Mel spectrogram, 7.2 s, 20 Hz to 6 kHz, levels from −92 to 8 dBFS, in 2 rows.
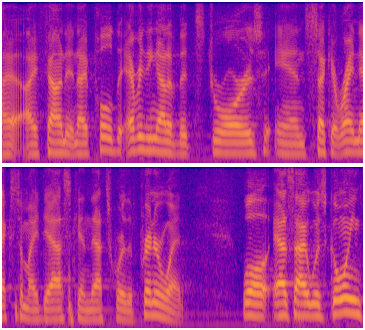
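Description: From start to finish the clip carries aliasing. Content that sat above 6 kHz was folded back below that line instead of being removed, which fits a drop to a 12 kHz sample rate with no anti-alias filter first. The folded energy lands at unrelated, wrong pitches about 25 dB below the signal, giving bright sounds a gritty, metallic edge. On a spectrogram, energy runs hard up to a sharp ceiling at 6 kHz, with mirrored traces moving opposite to the real ones.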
